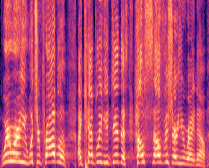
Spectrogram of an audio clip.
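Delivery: high, loud blaming outburst; accusing. Shown as a demonstration. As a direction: demo the wrong way, all accusation. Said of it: "instead of using the word like".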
